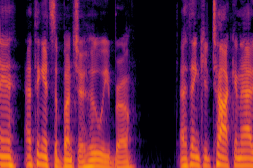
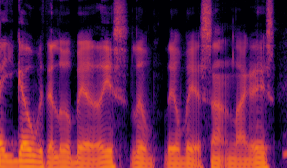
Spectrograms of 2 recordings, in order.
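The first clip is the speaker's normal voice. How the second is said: Southern accent; 6 semitones lower than usual. Shown as a demonstration. Showing a friend his select voices, Southern accent. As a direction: slip a little into Southern. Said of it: "for that type of thing".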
